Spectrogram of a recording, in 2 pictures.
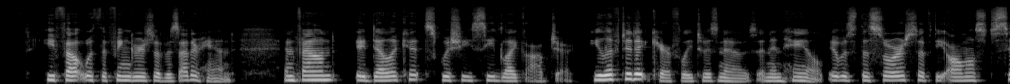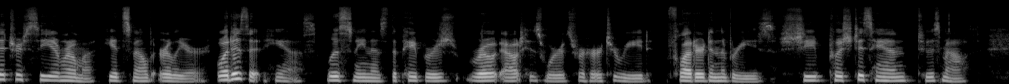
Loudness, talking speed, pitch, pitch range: -25 LUFS, 200 wpm, 180 Hz, 160-195 Hz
